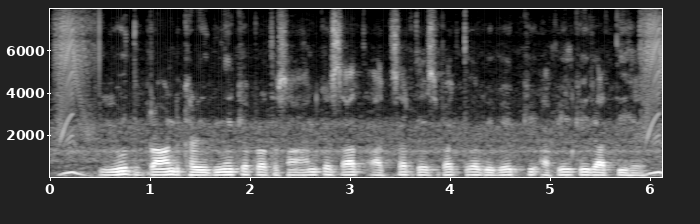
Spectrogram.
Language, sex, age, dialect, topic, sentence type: Hindi, male, 25-30, Awadhi Bundeli, banking, statement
